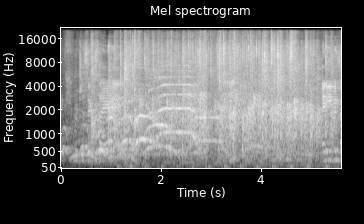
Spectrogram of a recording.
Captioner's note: audience applauds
